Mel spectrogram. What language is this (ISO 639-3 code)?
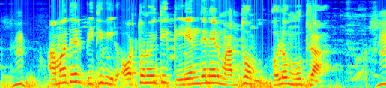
ben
